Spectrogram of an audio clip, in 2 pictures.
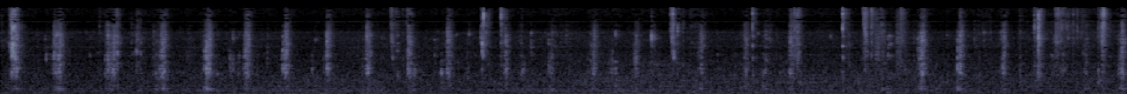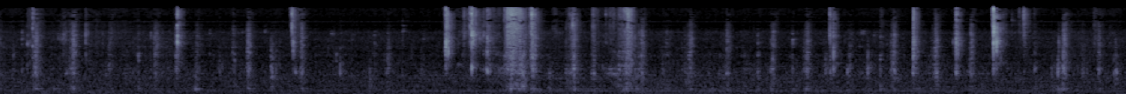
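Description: A person chewing food close to the microphone: irregular crisp crunches and wet clicks of the mouth, with a run of louder crunches about two-thirds of the way through.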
